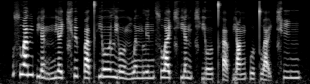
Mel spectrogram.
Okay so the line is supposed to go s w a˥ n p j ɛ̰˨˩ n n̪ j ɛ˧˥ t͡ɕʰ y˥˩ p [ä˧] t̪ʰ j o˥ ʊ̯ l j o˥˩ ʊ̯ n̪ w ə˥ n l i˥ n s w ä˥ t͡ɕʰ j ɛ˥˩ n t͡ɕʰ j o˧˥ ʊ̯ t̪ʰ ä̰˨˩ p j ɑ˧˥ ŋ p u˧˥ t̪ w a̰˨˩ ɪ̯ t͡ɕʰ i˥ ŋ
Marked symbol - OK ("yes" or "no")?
no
